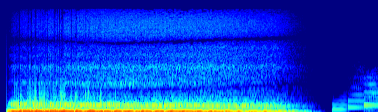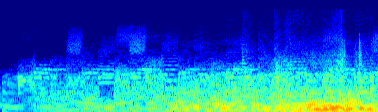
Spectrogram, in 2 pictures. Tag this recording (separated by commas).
Music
